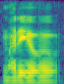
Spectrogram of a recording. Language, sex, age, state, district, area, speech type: Telugu, male, 18-30, Telangana, Bhadradri Kothagudem, rural, spontaneous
